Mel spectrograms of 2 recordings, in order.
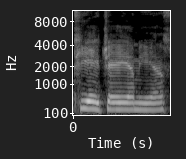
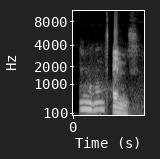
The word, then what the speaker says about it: Thames: country where the the main the biggest river is spelled t-h-a-m-e-s but it's pronounced Tim's Thames the teams Thames this original name is not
